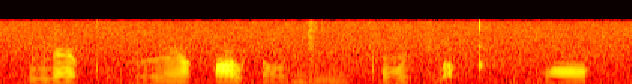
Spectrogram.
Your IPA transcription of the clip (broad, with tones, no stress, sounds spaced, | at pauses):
n ɛ˧ pʼ ṳ˩ lː ẽ˧ q u˥ ɗ ɔ̤˥ ɟ iː˧ pʼ õ˧ c ṵ˧ qʰ e̤˩ b ɔ˥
